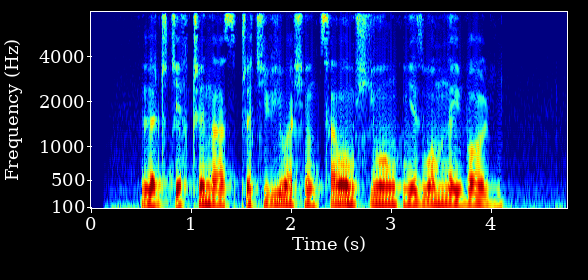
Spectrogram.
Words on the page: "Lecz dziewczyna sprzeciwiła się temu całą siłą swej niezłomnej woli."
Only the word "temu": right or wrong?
wrong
